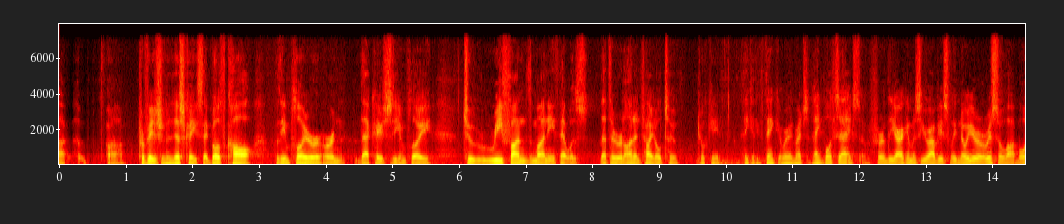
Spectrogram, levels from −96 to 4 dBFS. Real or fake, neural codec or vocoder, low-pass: fake; codec, 16 kHz in and 24 kHz out, 0.6 kbps, FocalCodec, streaming, 2048 codes; 7.2 kHz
